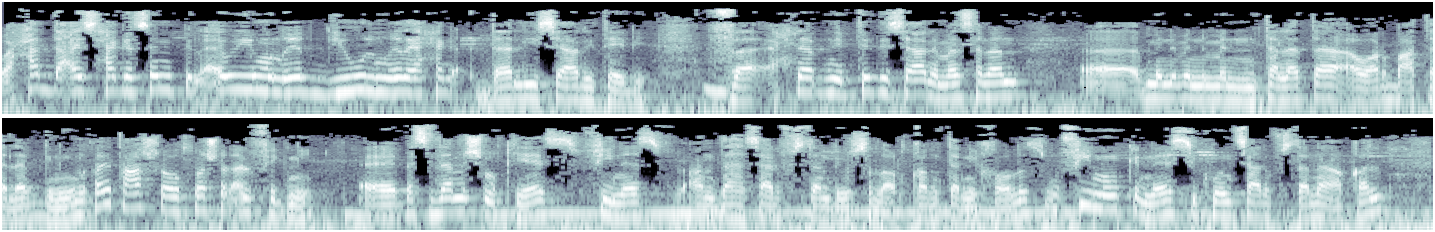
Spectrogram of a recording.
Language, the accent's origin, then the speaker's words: Arabic; Egypt; وإحنا عندنا في مصر كمية بنات وناس بيشتغلوا في الهاند ميد رهيبة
